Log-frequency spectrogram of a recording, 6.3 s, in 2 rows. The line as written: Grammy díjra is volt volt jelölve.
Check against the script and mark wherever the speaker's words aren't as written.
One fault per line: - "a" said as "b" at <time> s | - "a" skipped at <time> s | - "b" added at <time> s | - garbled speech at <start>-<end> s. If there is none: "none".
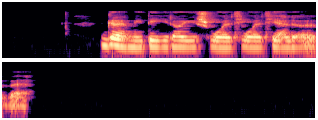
none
